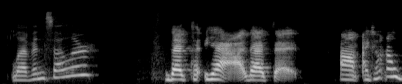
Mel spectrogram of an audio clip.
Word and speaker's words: Levenseller: I think it's Levenseller.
